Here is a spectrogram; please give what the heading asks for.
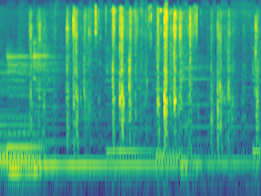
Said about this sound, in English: Trent, this is my horse, Squirrely D.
